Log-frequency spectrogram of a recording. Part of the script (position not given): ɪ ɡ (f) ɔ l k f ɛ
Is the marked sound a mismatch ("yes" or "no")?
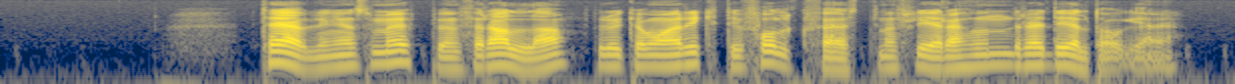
no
